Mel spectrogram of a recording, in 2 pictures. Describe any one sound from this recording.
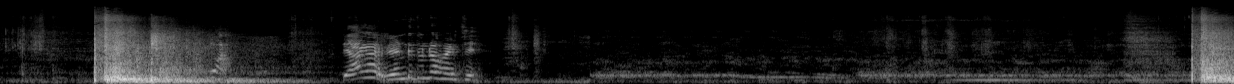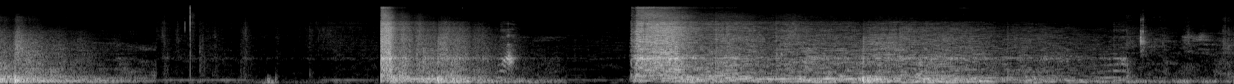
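Loud bangs burst out with a rushing whoosh.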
